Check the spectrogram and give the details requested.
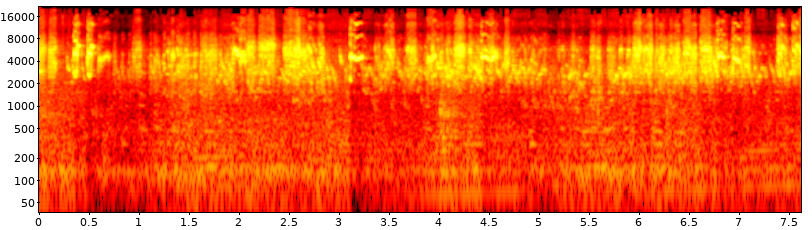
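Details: Green Fischer's lovebird pair in steady high-pitched chatter, a continuous stream of shrill, rapid chirps and squeaky notes with no pauses, above a faint low hum.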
